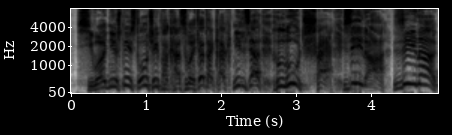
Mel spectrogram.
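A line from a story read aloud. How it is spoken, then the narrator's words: Shouting. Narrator (Russian): кричал Барменталь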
